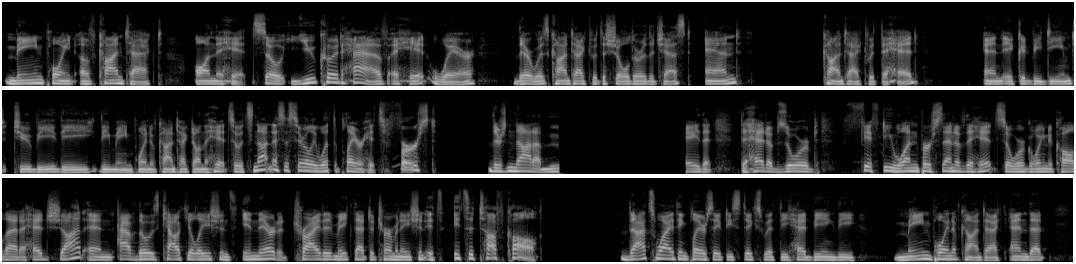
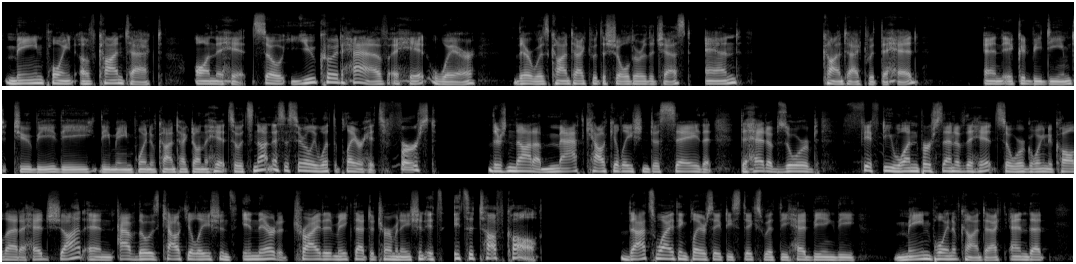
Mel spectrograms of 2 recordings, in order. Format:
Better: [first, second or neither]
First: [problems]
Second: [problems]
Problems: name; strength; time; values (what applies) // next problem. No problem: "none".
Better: second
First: audio cutting out; at 16 s for 1.5 s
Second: none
